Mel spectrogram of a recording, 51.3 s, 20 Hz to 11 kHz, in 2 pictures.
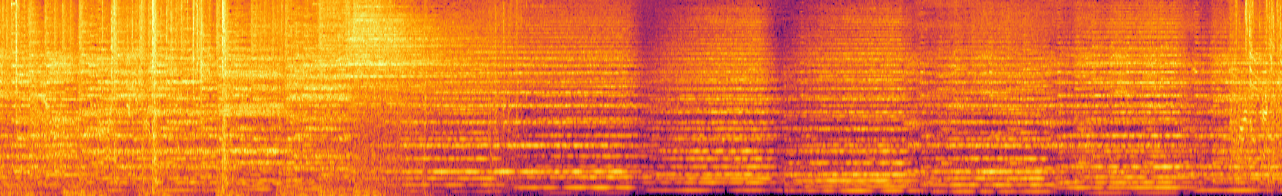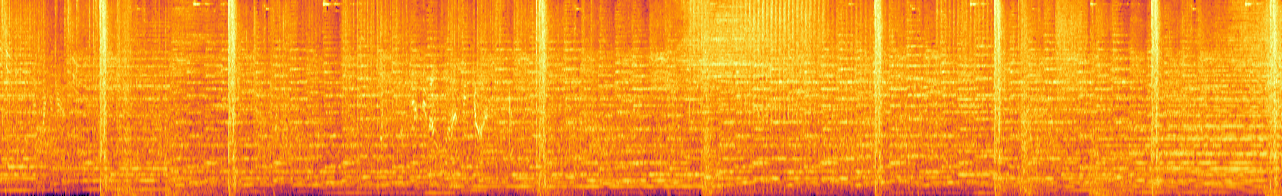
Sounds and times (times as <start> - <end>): Gunshot, gunfire: 26.9 - 28.3, 30.2 - 30.7, 36.4 - 36.8, 43.1 - 43.4, 48.7 - 49.0, 51.0 - 51.2.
